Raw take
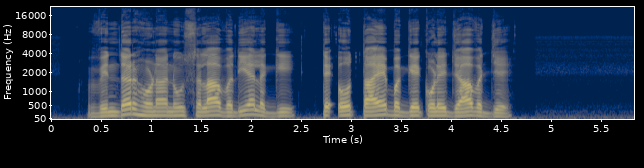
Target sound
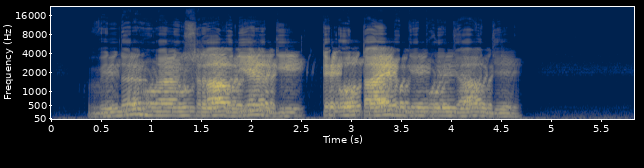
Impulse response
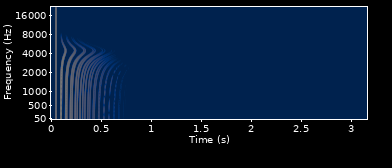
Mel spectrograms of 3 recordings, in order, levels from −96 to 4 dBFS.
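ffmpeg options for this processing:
-filter_complex "[0:a]asplit=3[s0][s1][s2];[s0]afade=t=out:st=1.07:d=0.02[s3];[s1]equalizer=f=3100:w=0.33:g=15,afade=t=in:st=1.07:d=0.02,afade=t=out:st=3.39:d=0.02[s4];[s2]afade=t=in:st=3.39:d=0.02[s5];[s3][s4][s5]amix=inputs=3:normalize=0[s6];[1:a]atrim=start_sample=2205,atrim=end_sample=6174[s7];[s6][s7]afir=irnorm=-1:irlink=0,volume=0.473"

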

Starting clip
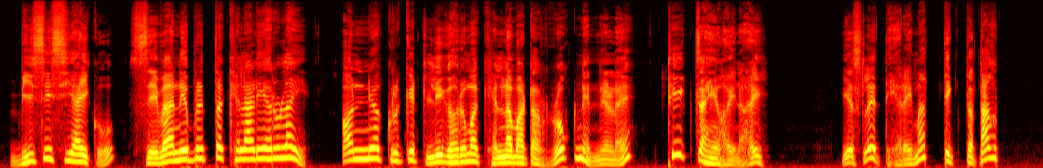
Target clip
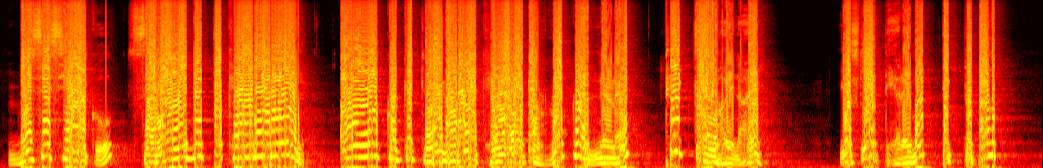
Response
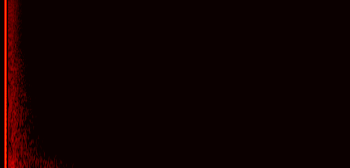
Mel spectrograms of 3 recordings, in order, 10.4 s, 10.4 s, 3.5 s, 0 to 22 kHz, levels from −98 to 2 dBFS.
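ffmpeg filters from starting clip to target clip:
-filter_complex "[0:a]aeval=exprs='(mod(10*val(0)+1,2)-1)/10':c=same,asetrate=53981,aresample=44100,atempo=0.816958,asplit=2[s0][s1];[1:a]atrim=start_sample=2205[s2];[s1][s2]afir=irnorm=-1:irlink=0,volume=1.58[s3];[s0][s3]amix=inputs=2:normalize=0,volume=1.26"

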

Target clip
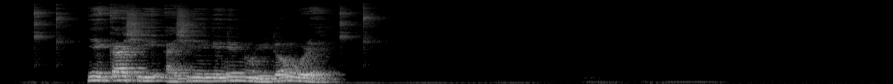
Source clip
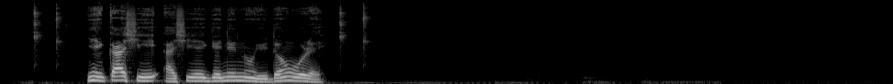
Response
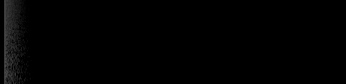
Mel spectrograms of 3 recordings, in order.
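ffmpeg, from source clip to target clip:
-filter_complex "[0:a]asettb=1/sr,asplit=3[s0][s1][s2];[s0]atrim=end=2.314[s3];[s1]atrim=start=2.31:end=2.96,asetpts=PTS-STARTPTS,afade=t=in:d=0.004:c=qsin,afade=t=out:st=0.646:d=0.004:c=qsin,lowpass=5300[s4];[s2]atrim=start=2.956[s5];[s3][s4]acrossfade=d=0.004:c1=hsin:c2=qsin[s6];[s6][s5]acrossfade=d=0.004:c1=qsin:c2=hsin[s7];[1:a]atrim=start_sample=2205,afade=t=out:st=0.31:d=0.01,atrim=end_sample=14112[s8];[s7][s8]afir=irnorm=-1:irlink=0"

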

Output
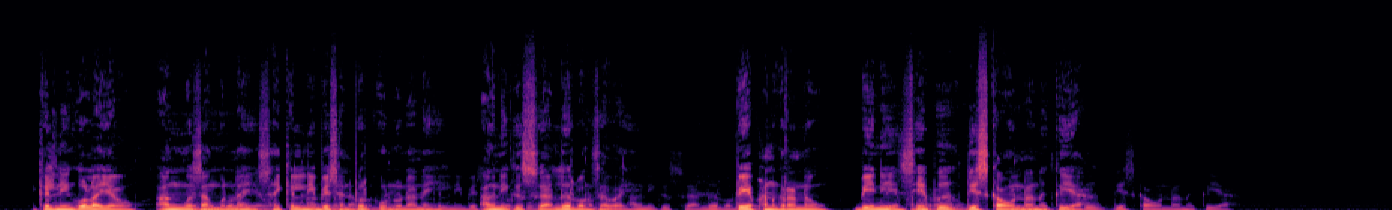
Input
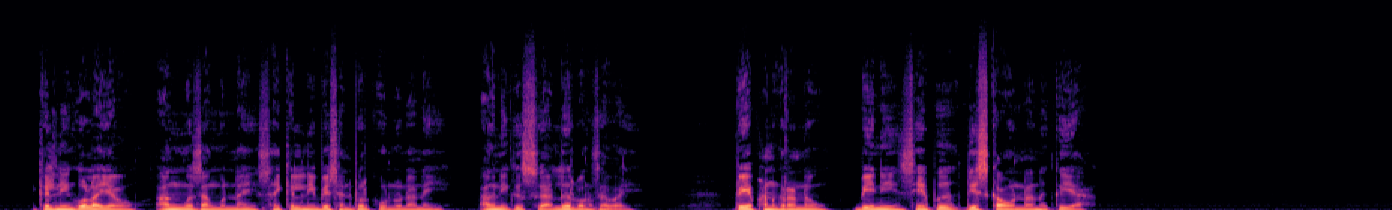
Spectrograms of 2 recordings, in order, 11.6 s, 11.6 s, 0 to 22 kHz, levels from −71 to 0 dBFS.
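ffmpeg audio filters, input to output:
-filter_complex "[0:a]asplit=2[s0][s1];[s1]adelay=1224,volume=0.2,highshelf=f=4000:g=-27.6[s2];[s0][s2]amix=inputs=2:normalize=0,volume=0.794"

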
